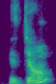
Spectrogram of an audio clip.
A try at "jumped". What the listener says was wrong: No. Remember the ed. ¿Cuál es el sonido que me toma en este caso? Jumped. Jumped. Like help. Helped. Like stop. Stopped.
